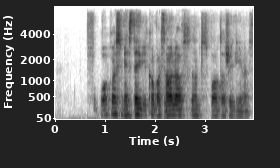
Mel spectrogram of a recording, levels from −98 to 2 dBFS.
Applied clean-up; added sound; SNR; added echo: neural mask model DeepFilterNet 3.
